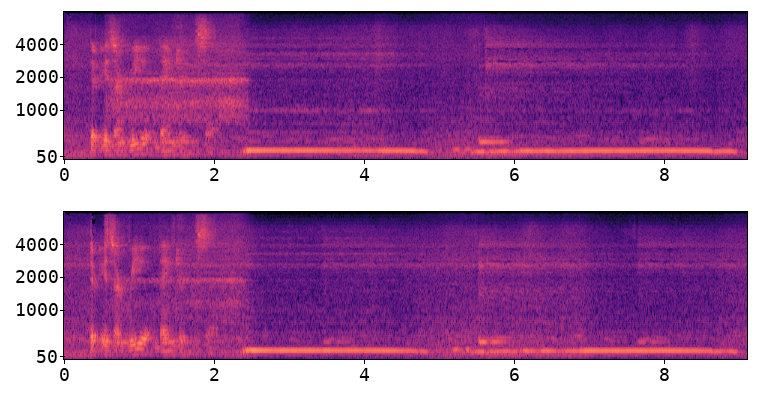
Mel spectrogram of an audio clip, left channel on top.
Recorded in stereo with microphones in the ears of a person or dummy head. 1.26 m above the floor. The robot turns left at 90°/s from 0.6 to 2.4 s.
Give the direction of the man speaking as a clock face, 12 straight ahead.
3 o'clock.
